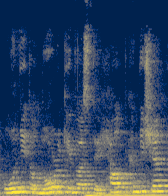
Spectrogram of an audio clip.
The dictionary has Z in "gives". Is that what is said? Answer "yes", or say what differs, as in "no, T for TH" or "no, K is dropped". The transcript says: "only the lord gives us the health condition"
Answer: no, Z is dropped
